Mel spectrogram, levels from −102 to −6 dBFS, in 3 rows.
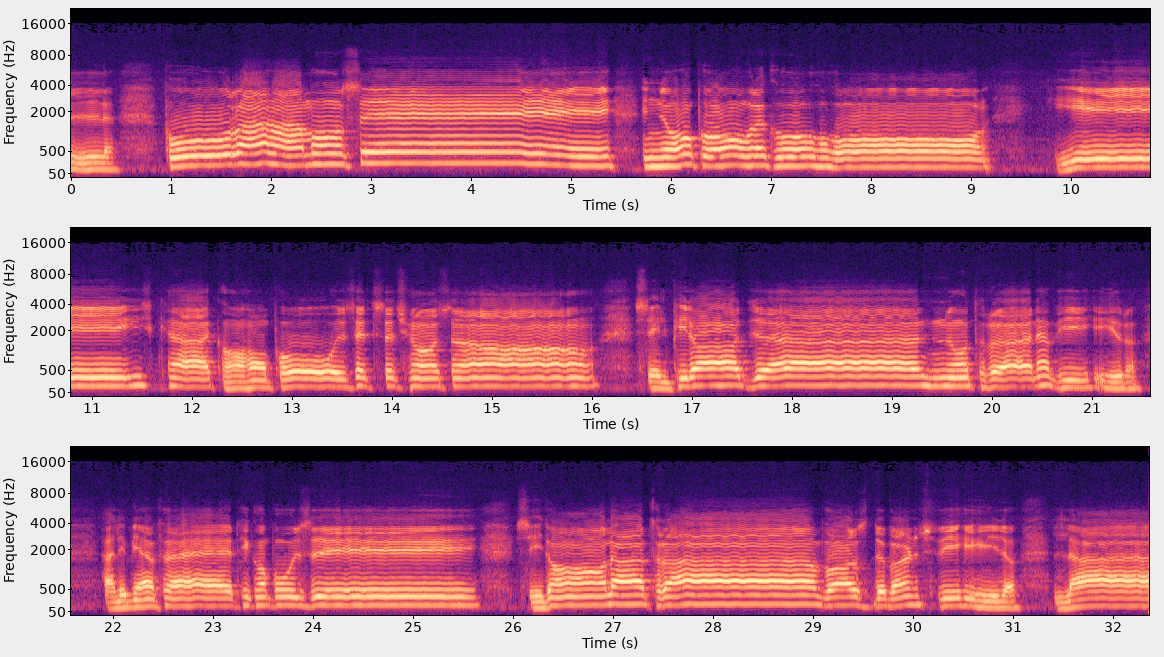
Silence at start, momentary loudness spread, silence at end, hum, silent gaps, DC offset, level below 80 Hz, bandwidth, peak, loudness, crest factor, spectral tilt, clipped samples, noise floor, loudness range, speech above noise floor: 0 s; 9 LU; 0 s; none; none; under 0.1%; -68 dBFS; 6.6 kHz; -2 dBFS; -13 LUFS; 12 dB; -7 dB/octave; under 0.1%; -46 dBFS; 3 LU; 32 dB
